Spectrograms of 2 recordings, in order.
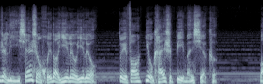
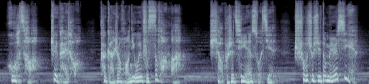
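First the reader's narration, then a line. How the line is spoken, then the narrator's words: Inner grumbling. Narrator (Chinese): 心中不禁嘀咕了一句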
